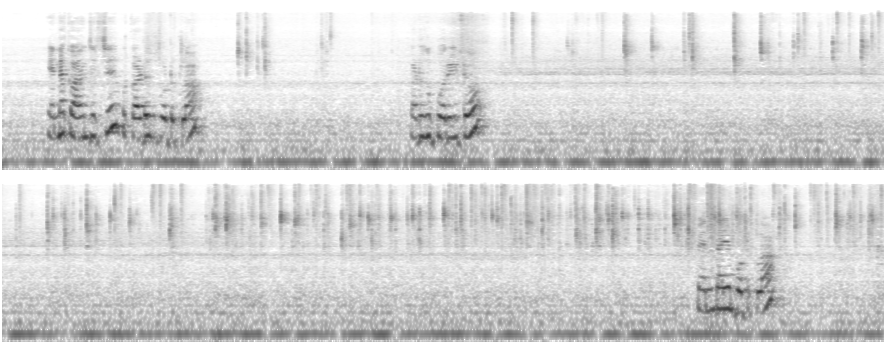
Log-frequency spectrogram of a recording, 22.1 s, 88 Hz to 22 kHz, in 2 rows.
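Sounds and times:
seeds sizzling in hot oil: 0:01.0 - 0:22.0.

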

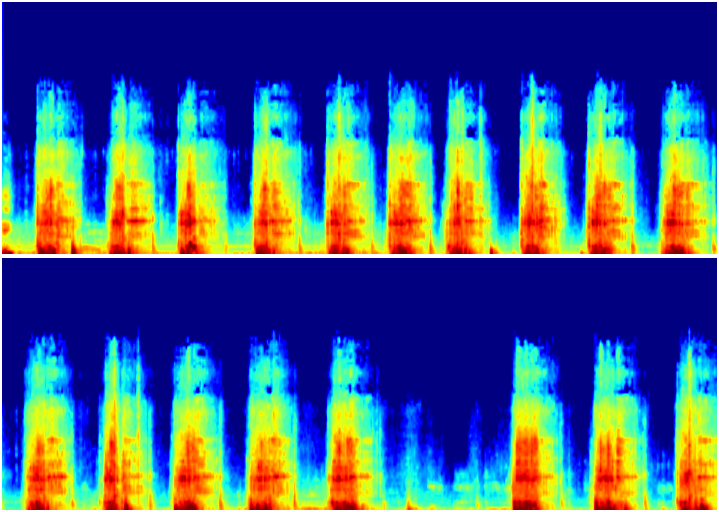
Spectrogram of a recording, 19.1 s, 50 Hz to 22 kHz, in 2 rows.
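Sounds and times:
engine turning over: 0:00.4 - 0:14.7, 0:16.3 - 0:19.0
recoil starter rope pulled: 0:00.4 - 0:14.8, 0:16.2 - 0:19.0.

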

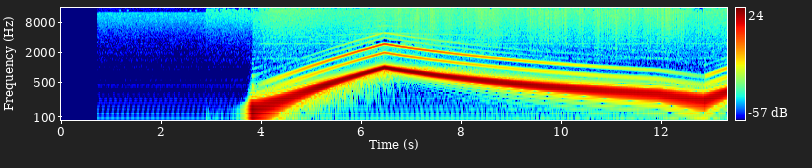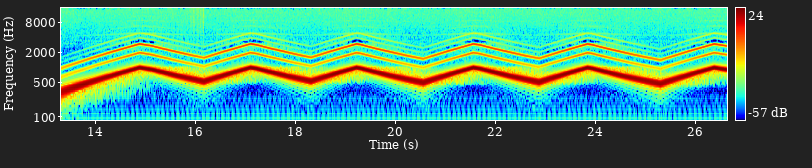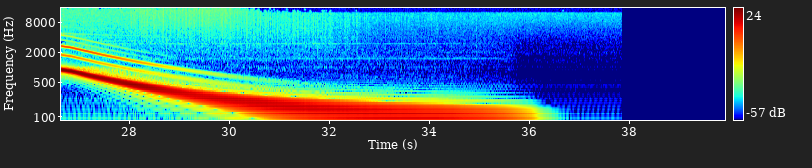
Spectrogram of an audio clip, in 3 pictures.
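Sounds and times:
synthesizer note gliding like a siren: 0:03.6 - 0:36.5.

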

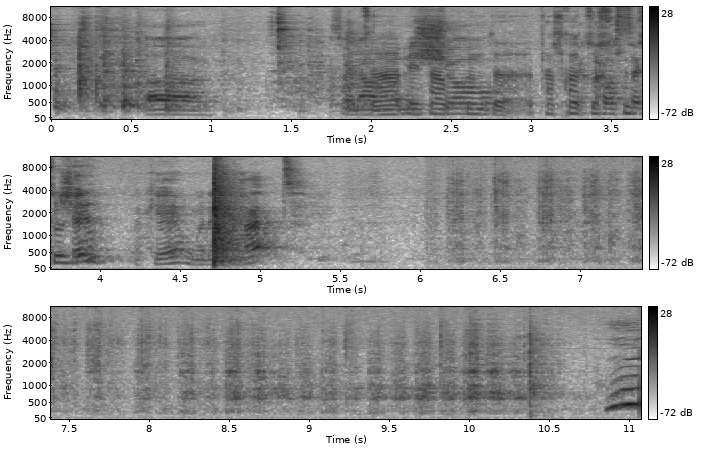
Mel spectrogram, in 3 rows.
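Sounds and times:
bread knife sawing through loaf: 0:06.1 - 0:10.6.

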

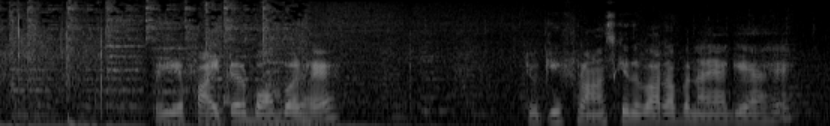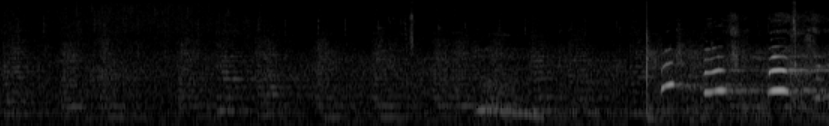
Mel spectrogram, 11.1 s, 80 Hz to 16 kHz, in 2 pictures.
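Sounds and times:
faint background music: 0:00.0 - 0:11.0
high-pitched yips: 0:09.8 - 0:11.0.

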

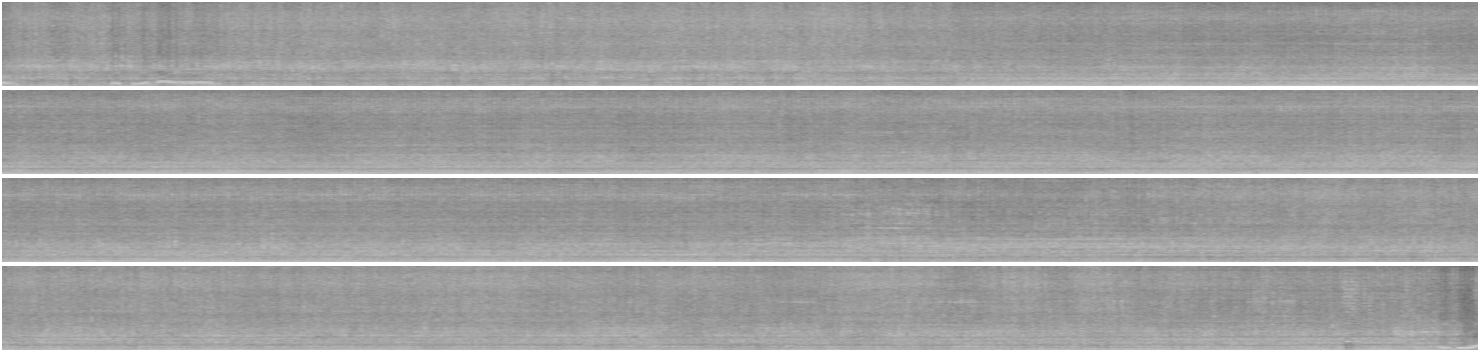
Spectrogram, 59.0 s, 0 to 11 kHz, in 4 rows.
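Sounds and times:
cement mixer drum turning concrete: 0:00.0 - 0:59.0
small gasoline engine running: 0:00.0 - 0:59.0.

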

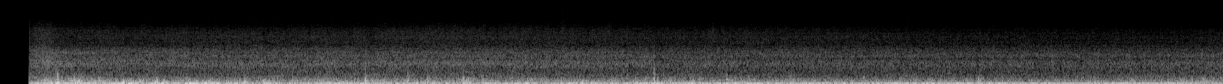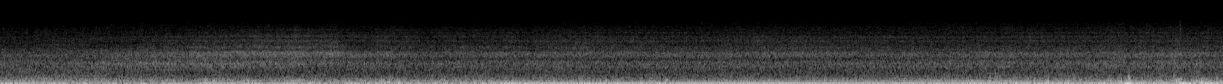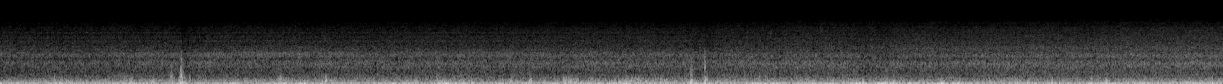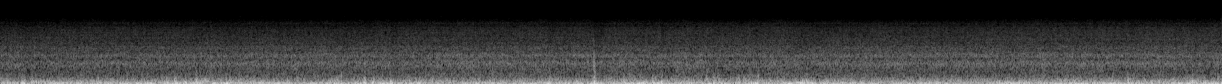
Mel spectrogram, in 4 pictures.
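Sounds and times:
car road and engine rumble: 0:00.3 - 0:48.9.

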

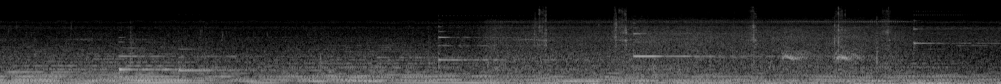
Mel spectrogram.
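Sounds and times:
low music bed: 0:00.0 - 0:10.0
crow cawing: 0:07.8 - 0:08.7.

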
